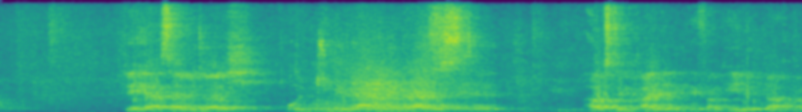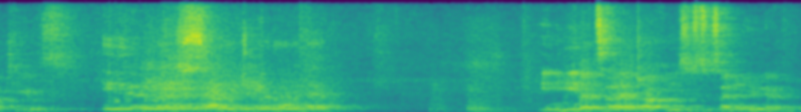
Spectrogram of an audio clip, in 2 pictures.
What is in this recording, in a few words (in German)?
Kirche Lesung Matthaeus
